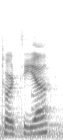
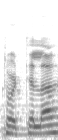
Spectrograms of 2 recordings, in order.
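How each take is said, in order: First: The double L is said as a Y sound. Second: The double L is said as an L sound. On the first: The speaker calls it right. "instead of tortilla" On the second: The speaker calls it wrong. "she pronounces it tortilla"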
